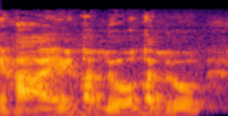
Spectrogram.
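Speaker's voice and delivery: usual speaking voice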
